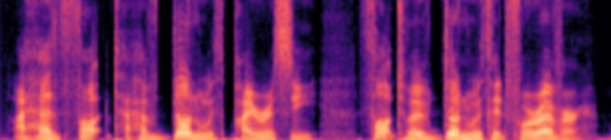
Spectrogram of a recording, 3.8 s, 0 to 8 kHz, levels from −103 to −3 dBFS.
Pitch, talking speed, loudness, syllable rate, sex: 155 Hz, 250 wpm, -19 LUFS, 5.9 syllables/s, male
